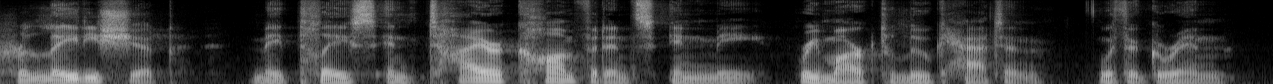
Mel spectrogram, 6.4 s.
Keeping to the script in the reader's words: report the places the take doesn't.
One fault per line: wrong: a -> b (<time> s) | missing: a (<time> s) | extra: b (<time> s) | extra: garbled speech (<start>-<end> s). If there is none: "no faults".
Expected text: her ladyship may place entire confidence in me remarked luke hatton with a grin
no faults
